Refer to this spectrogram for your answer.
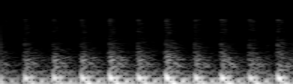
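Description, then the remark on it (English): Rapid, steady knocking on the wooden door of a house: about ten firm raps in two seconds, loud, with no voices. “Me rap on the door.”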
